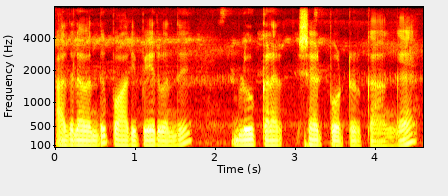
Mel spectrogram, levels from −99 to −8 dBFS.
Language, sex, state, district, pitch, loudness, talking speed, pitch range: Tamil, male, Tamil Nadu, Nilgiris, 100 Hz, -17 LUFS, 115 wpm, 95-110 Hz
